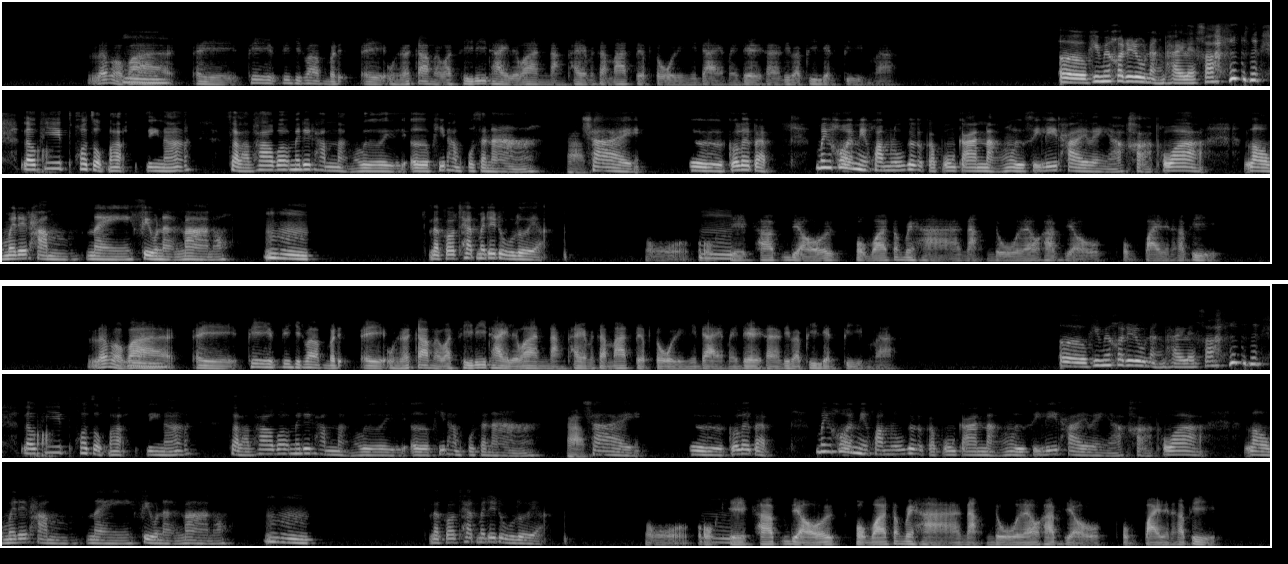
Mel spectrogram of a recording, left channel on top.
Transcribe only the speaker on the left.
อืม
เออพี่ไม่ค่อยได้ดูหนังไทยเลยค่ะ <laughs> แล้วพี่พอจบมาจริงนะ
สารภาพว่าไม่ได้ทำหนังเลยเออพี่ทำโฆษณา
ใช่เออก็เลยแบบไม่ค่อยมีความรู้เกี่ยวกับวงการหนังหรือซีรีส์ไทยอะไรอย่างเงี้ยค่ะเพราะว่าเราไม่ได้ทำในฟิลนั้นมาเนาะอืมแล้วก็แทบไม่ได้ดูเลยอะ
อืม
